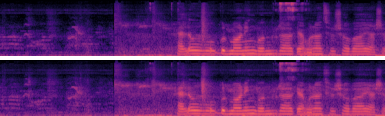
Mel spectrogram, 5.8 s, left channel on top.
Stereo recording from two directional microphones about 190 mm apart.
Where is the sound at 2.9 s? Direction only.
10° left (ahead or behind).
